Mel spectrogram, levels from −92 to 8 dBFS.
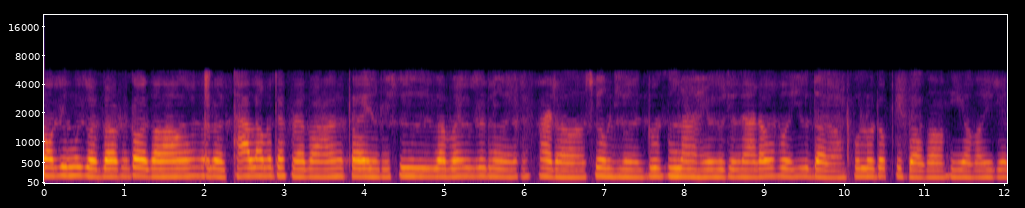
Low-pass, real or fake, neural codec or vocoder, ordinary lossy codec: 5.4 kHz; fake; codec, 16 kHz, 1 kbps, FunCodec, trained on Chinese and English, 50 frames a second; Opus, 24 kbps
